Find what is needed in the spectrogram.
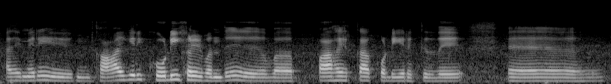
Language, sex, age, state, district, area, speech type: Tamil, female, 30-45, Tamil Nadu, Thoothukudi, rural, spontaneous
